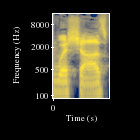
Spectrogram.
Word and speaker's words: Whishaw: And I'm not 100% sure on Ben Whishaw's pronunciation there.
